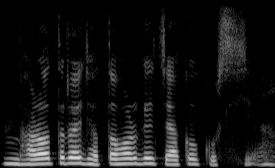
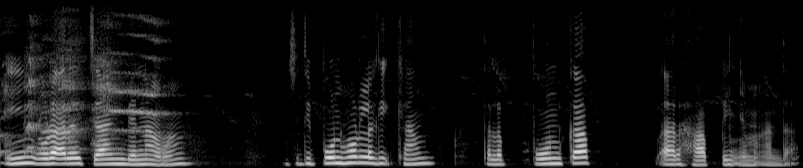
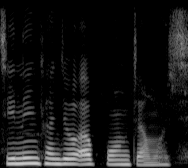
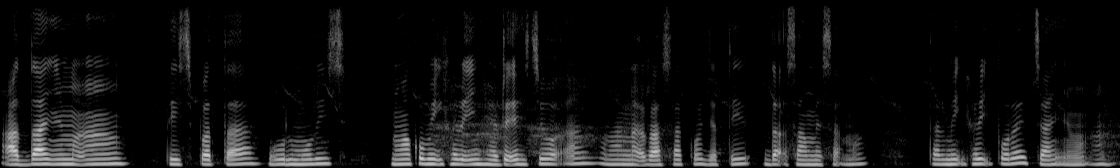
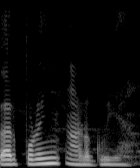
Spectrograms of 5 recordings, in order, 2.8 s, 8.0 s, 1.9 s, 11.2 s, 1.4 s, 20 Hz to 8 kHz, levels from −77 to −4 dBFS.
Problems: background sounds at intervals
